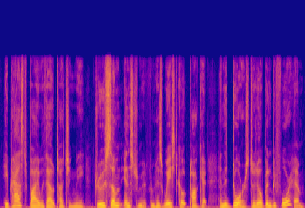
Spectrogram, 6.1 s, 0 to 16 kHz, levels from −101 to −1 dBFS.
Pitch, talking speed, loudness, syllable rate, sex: 155 Hz, 195 wpm, -20 LUFS, 5.3 syllables/s, female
